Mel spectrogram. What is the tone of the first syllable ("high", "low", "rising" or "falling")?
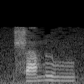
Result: rising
